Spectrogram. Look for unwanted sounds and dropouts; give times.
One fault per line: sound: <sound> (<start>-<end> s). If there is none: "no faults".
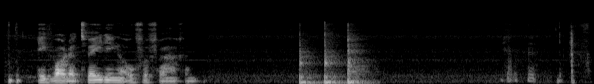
sound: thud (3.0-3.8 s)
sound: laugh (5.0-5.4 s)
